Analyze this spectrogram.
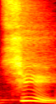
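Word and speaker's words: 去: Chỉ. Ok, thanh 4 nha. Chú ý thanh 4 chém cái tay xuống cho tôi nào.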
